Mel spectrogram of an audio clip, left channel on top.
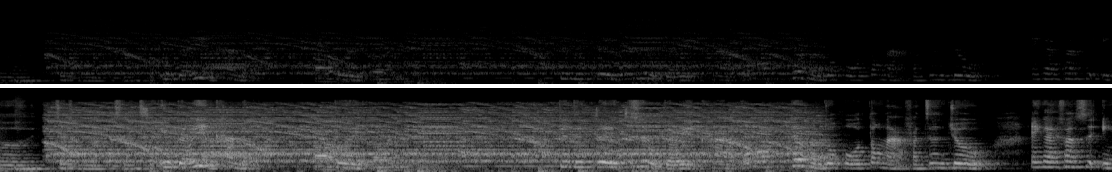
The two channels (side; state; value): left; quieter; 26.4 dB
